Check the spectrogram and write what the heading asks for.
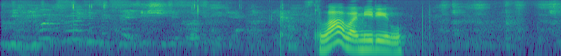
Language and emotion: Russian, positive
